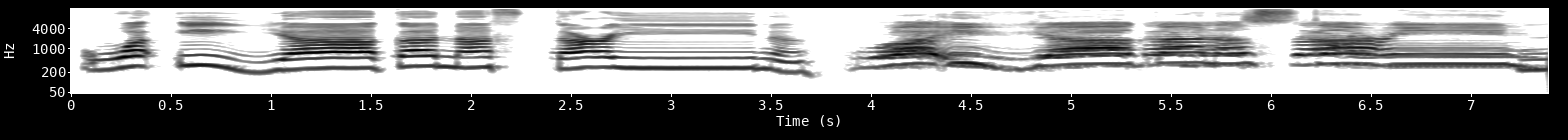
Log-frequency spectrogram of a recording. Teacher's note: کاف کو بھی موٹا نہیں پڑھنا باریک پڑھنا ہے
